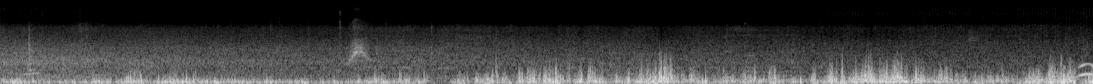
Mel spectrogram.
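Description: Wind buffeting the microphone of a handheld camera as its holder rides a bicycle, heard as a loud, uneven low rumble. There is a brief rising chirp about three and a half seconds in.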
